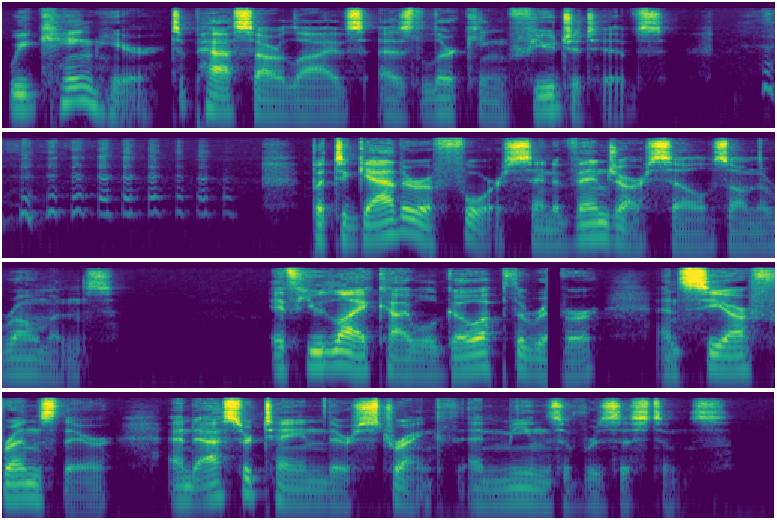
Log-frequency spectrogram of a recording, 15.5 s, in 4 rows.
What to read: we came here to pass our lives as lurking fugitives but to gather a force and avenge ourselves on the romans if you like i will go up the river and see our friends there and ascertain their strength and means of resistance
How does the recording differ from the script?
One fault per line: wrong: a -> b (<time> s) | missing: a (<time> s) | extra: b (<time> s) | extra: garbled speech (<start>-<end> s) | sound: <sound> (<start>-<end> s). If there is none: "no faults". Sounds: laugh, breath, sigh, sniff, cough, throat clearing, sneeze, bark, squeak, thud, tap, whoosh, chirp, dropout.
sound: laugh (3.7-5.1 s)
sound: dropout (10.5-10.5 s)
